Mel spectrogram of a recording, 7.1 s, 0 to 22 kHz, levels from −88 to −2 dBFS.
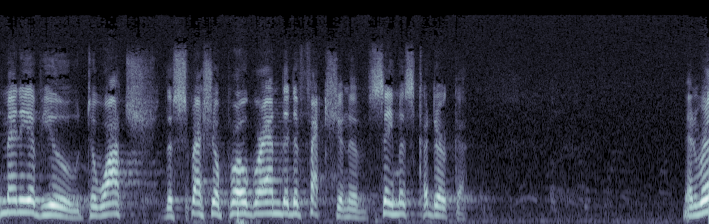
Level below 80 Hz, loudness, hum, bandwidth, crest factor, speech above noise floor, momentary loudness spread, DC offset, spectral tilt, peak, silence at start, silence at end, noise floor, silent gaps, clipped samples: -52 dBFS; -22 LUFS; none; 17 kHz; 18 dB; 34 dB; 11 LU; under 0.1%; -5 dB/octave; -4 dBFS; 0 s; 0 s; -55 dBFS; none; under 0.1%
